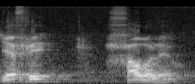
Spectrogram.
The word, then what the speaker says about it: Jeffrey Gouweleeuw: Aber wie wird der denn nun korrekt ausgesprochen? Ja, mein Name ist Jeffrey Chaweliu.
